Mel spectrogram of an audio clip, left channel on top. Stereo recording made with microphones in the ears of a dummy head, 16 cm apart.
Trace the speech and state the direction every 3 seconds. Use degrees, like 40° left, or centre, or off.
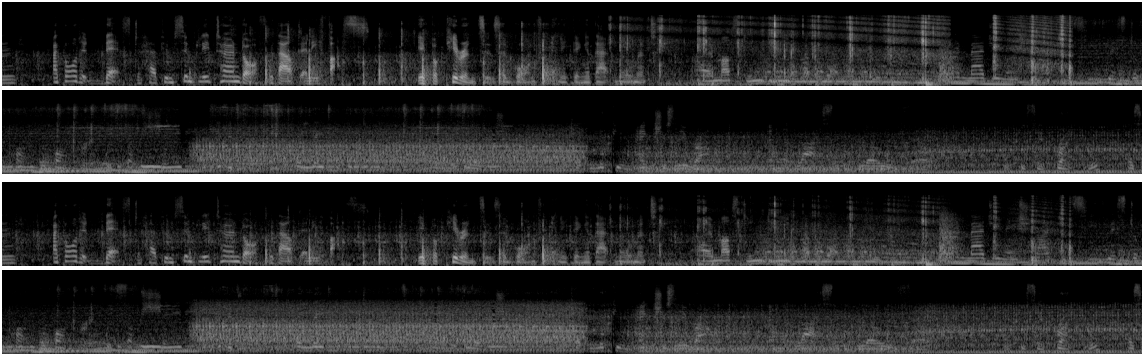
20° left, 30° left, 10° right, 20° right, 20° right, 20° right, 20° right, 20° right.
